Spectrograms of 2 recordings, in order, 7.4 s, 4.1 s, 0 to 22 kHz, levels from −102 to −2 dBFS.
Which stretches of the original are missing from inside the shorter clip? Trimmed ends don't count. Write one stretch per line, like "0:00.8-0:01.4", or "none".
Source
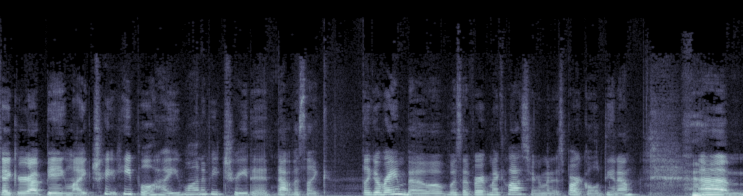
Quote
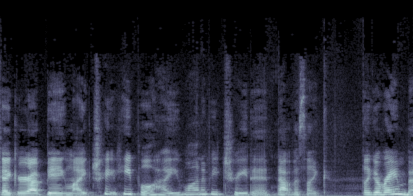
none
